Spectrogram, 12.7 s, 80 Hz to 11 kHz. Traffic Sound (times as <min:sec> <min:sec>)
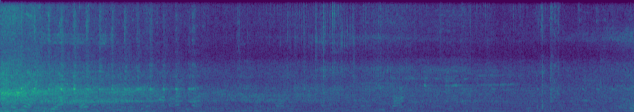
0:00.0 0:04.4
